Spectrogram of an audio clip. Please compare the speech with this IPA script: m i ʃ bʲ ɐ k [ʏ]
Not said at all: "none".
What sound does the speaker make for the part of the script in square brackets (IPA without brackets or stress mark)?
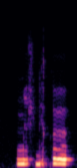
ʏ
